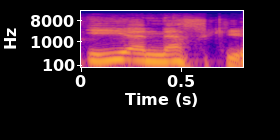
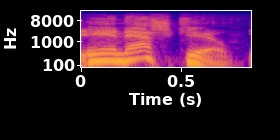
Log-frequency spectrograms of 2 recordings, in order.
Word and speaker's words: Ionescu: I'm looking forward to the that 3-point contest between Steph Curry and how do you pronounce her last name? Ionescu? Sabrina? – Ionescu. – Ionescu.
